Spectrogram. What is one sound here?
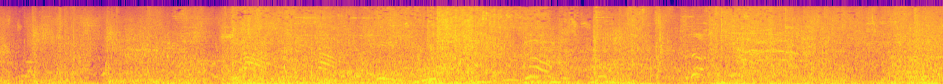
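Magic spells whoosh and crackle in a busy game battle.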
